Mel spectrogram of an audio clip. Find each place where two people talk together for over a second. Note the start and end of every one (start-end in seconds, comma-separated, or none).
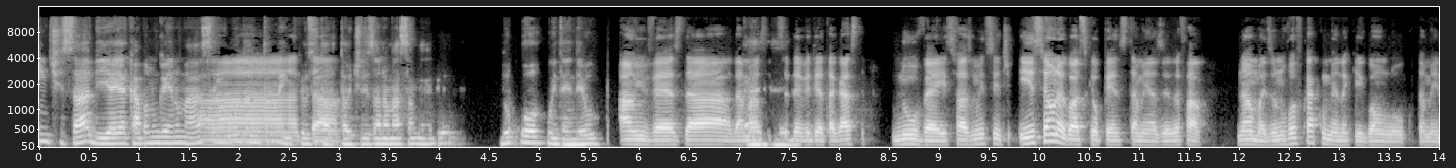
1.6-3.1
